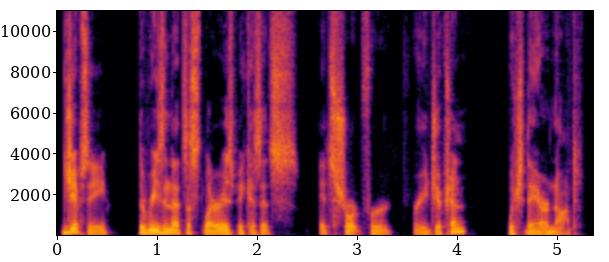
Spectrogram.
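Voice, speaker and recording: A man's voice: medium pitch, animated, moderate pace, slightly rough, no room sound, clean studio sound. A man hosts a podcast in a mid-range voice with very little room sound. He explains history and film plots informally, like casual storytelling. He often wanders into asides before picking the thread back up. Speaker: podcast host.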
